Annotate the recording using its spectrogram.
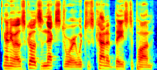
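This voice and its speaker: A man's voice: medium pitch, rapid-fire, pushed and bright. A man hosting a talk show, delivering a blunt, emphatic, opinionated news rant and repeating phrases for effect.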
